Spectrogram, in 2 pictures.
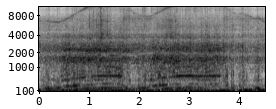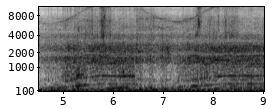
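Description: Water splashes and sprays hard against a speeding craft.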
